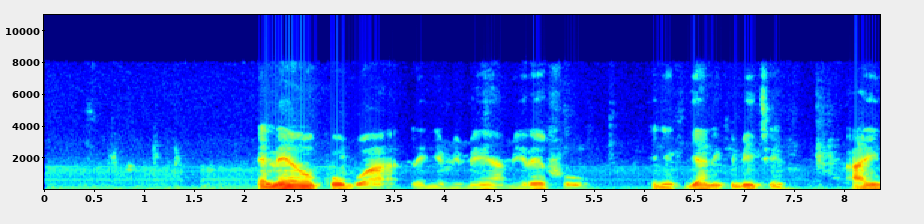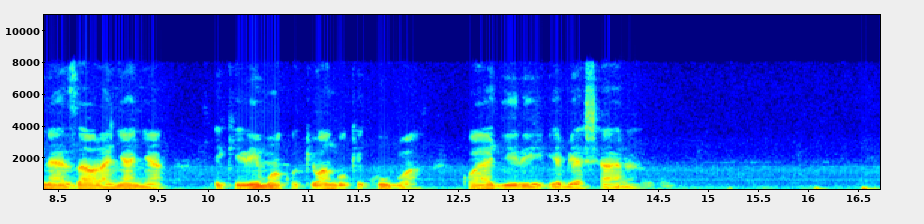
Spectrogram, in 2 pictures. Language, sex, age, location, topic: Swahili, male, 18-24, Dar es Salaam, agriculture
